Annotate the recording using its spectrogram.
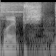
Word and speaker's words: Klipsch: I think it's pronounced yes. – Klipsch.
